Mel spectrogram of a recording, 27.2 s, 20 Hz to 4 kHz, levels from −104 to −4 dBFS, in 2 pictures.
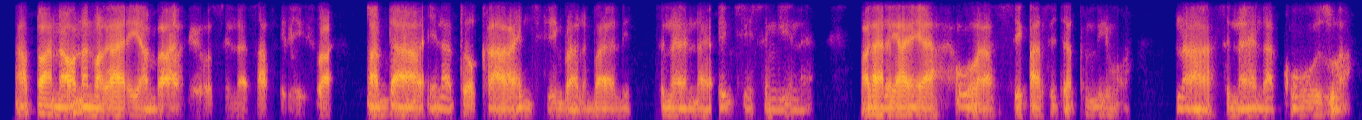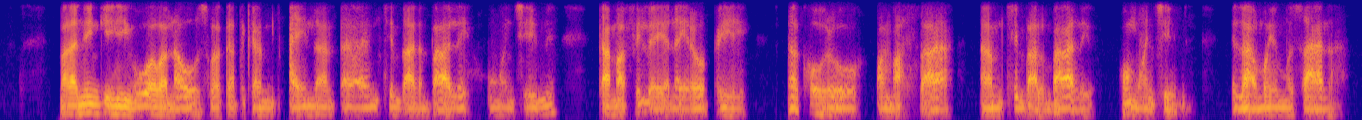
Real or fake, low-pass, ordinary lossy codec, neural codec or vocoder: fake; 3.6 kHz; Opus, 24 kbps; codec, 24 kHz, 1.5 kbps, HILCodec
